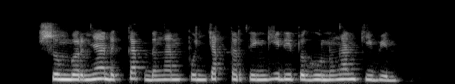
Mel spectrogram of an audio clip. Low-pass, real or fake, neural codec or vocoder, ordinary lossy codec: 7.2 kHz; real; none; Opus, 24 kbps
